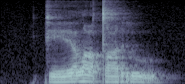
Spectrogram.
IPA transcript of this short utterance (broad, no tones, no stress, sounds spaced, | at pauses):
k eː lˠ ɛ tˤ ə u̯ r uː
